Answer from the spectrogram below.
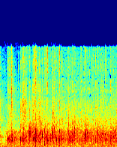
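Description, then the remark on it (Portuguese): Steady applause from an audience before the music begins, dense clapping filling the whole moment at a moderate, even loudness with no voices standing out. “E por falar em palmas, a música vai começar.”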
